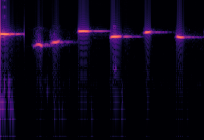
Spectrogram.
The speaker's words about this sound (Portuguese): Ele tem mania de assobiar, ele fica assoviando tanto até receber proposta pra vender o bico.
